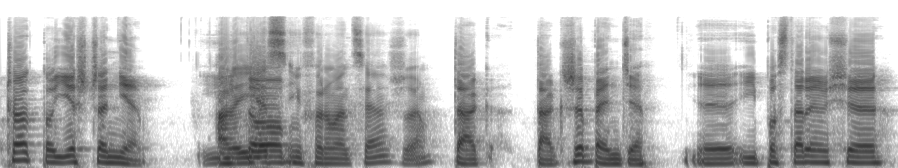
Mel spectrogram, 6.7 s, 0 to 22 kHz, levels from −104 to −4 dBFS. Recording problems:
distortion; slight; 10 dB below the speech

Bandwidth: 14.5 kHz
